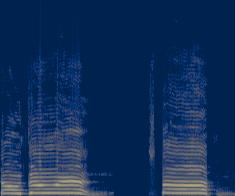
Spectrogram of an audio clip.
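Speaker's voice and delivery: very high, very loud, shrieking, pleading scream. Retelling a passenger's protest to the driver: imitating someone screaming. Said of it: "John was screaming and holding onto the seat".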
